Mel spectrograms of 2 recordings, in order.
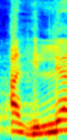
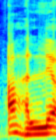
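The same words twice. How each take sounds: First: अहिल्या with i after h, "ahilya"; wrong "hil" middle in अहिल्या; mispronunciation. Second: Said in the usual way. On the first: Shown as a demonstration. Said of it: "अहिल्या नहीं होता है". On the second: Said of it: "अहल्या होता है".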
